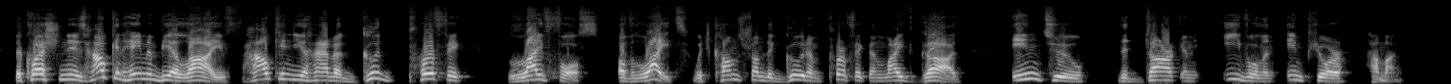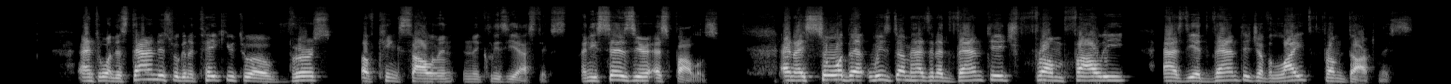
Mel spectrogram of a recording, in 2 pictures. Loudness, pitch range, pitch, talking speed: -20 LUFS, 165-210 Hz, 185 Hz, 160 wpm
